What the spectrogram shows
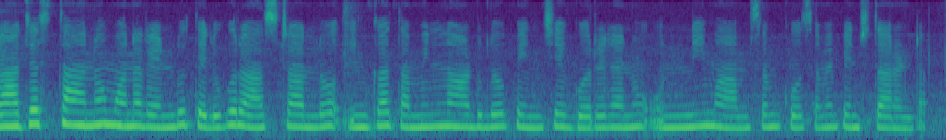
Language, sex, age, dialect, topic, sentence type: Telugu, female, 18-24, Central/Coastal, agriculture, statement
